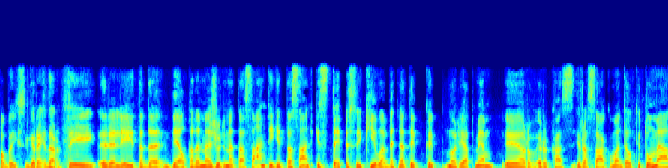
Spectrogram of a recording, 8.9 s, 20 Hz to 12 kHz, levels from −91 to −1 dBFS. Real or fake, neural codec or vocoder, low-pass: fake; codec, 16 kHz, 2 kbps, X-Codec, WavLM features, trained on Multilingual LibriSpeech; 7.2 kHz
